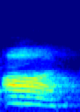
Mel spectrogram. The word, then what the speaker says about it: hour: But actually I pronounce it like R, okay?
